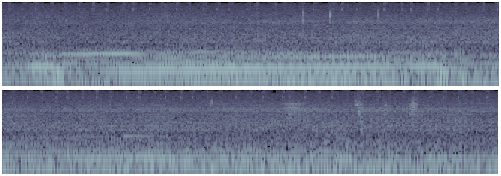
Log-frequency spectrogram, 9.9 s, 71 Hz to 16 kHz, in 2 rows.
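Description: Porsche 911 (992) flat-six engine heard from inside the cabin under load: the note dips briefly about half a second in, then climbs steadily for about four seconds before dropping and running on at a lower, steadier pitch.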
